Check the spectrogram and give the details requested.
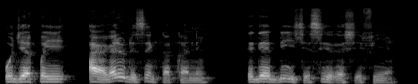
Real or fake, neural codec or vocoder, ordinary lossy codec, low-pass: real; none; none; 14.4 kHz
